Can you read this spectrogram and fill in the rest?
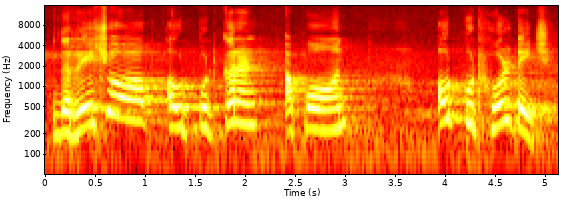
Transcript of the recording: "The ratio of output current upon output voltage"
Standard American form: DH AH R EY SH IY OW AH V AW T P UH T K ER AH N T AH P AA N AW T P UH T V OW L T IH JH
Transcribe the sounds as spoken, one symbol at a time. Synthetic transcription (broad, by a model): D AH R EY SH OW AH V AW T P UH T K ER AH N T AH P AA N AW T P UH T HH OW L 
